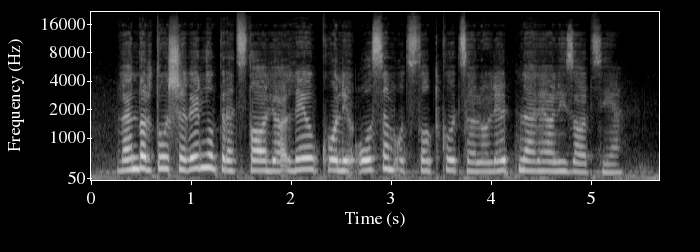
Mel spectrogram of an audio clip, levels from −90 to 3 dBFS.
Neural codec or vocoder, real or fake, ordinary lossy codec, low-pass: codec, 44.1 kHz, 1.7 kbps, Pupu-Codec; fake; none; none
